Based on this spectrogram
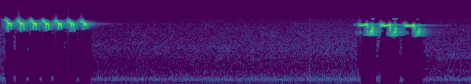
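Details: Grey wagtail: a quick string of seven sharp, high ticking notes, then after a pause three louder doubled notes. Clean background.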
